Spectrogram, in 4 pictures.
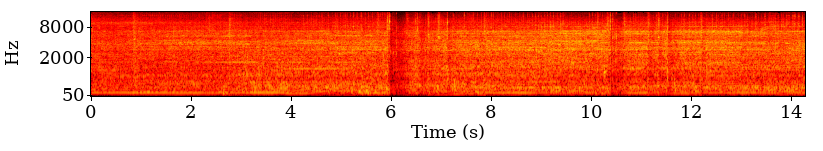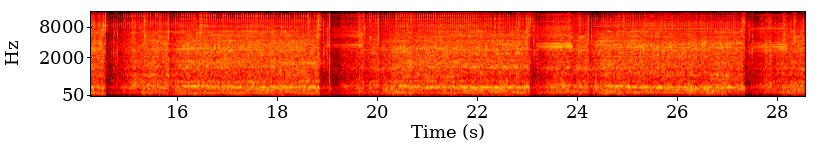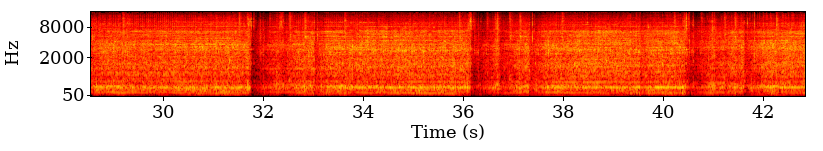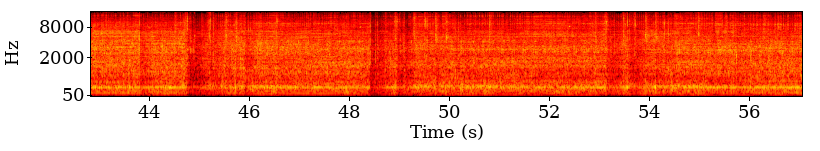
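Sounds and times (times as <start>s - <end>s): filling machine clatter and hum: 0.0s - 57.0s.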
